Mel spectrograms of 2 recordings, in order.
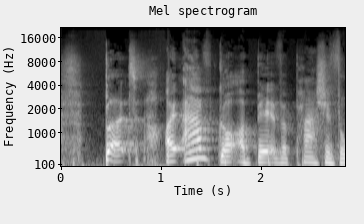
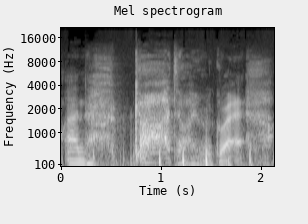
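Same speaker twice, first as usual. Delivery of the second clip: breathy whispered sigh of regret, much softer; a real, rueful whisper to himself; 5 semitones lower, 3 dB quieter than usual. Real, not acted. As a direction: let it out on a sigh, barely voiced. Confessing regret about not travelling.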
